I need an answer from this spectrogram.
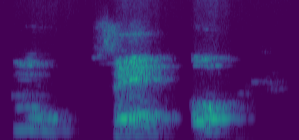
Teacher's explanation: Museo no genera diptongo porque tenemos la E y la O, es decir, dos vocales fuertes juntas. Por lo tanto, la forma de separar museo en sílabas sería museo, 3 sílabas. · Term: hiato simple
